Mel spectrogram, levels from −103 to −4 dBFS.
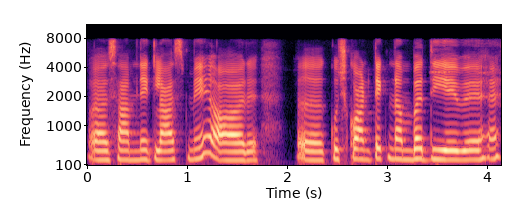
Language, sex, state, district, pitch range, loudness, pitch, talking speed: Hindi, female, Haryana, Rohtak, 205-230 Hz, -15 LUFS, 215 Hz, 175 wpm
